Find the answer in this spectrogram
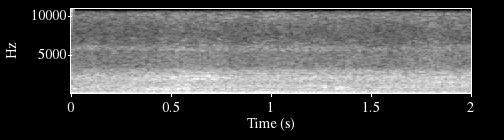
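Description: Cabin noise of a classic BMW car cruising on a highway: steady low engine and road noise with a faint steady hum.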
